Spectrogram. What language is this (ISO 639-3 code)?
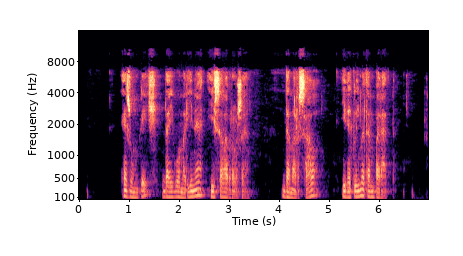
cat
